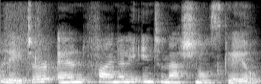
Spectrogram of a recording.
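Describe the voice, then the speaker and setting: At a moderate pace, someone speaks with a French-Swiss accent amid audible room echo. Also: woman. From French-speaking Switzerland, Neuchâtel. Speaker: historian and museum curator. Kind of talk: lecture.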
